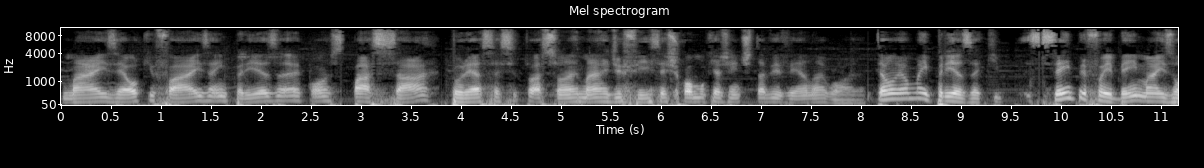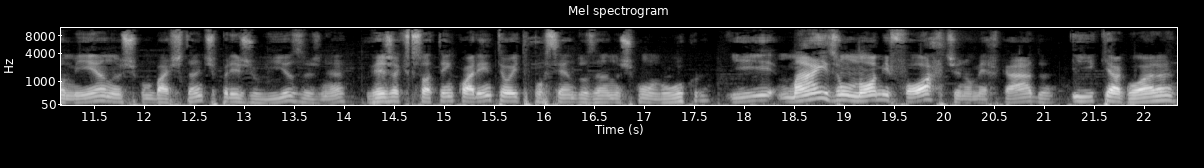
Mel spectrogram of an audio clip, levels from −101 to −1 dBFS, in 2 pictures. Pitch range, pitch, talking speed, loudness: 110-140 Hz, 120 Hz, 145 wpm, -25 LUFS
